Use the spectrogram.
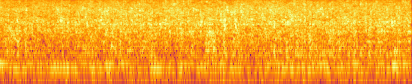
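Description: Chicken pieces frying in hot oil, a dense continuous sizzle and crackle of bubbling fat, close and steady with no voices.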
